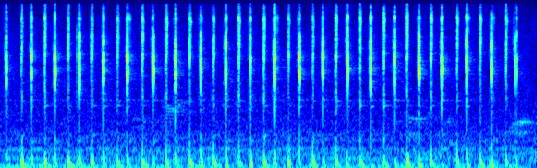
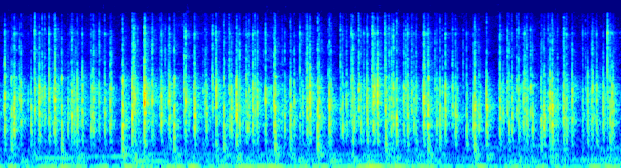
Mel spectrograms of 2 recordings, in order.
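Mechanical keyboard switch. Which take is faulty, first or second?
first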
